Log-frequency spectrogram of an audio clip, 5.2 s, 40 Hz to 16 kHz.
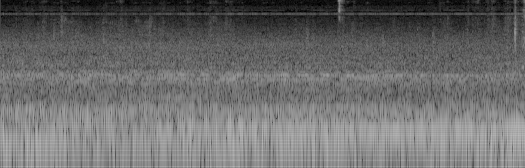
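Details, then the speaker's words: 2010 Toyota Sienna while driving: steady low roar with a droning hum from the right side, unchanged when swerving, starting right after the right wheel bearing was replaced a week earlier; owner suspects bad new bearing or something else. "everything's great except on the right side I'm getting this roaring noise that I would think would be a wheel bearing but I just replaced it a week ago"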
